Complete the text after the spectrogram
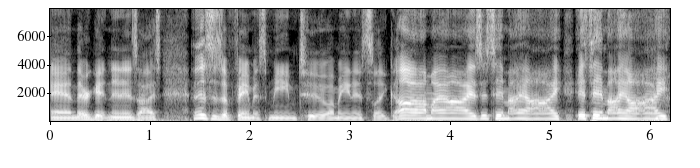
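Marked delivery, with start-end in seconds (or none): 3.4-6.2 full-on screaming, pitched high. Retelling a famous movie meme scene with bees: imitating Nick Cage screaming. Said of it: "he's just going full on Nick Cage".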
